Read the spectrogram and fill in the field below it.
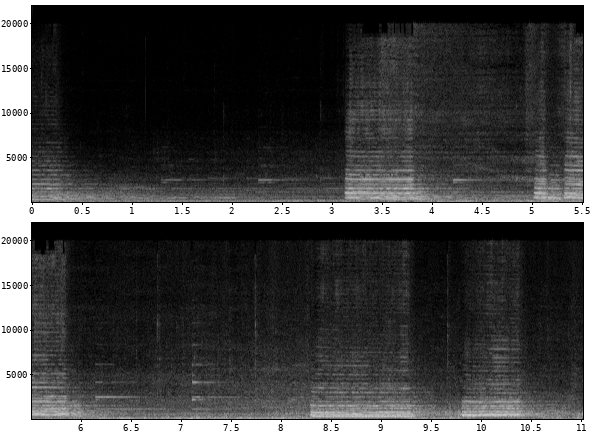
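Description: A local freight train rolls past on a windy day, sounding its horn in several loud blasts over a steady rumble of wheels and wind.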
